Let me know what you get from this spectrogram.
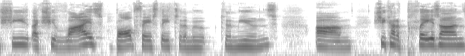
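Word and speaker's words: Muun: Mune.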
